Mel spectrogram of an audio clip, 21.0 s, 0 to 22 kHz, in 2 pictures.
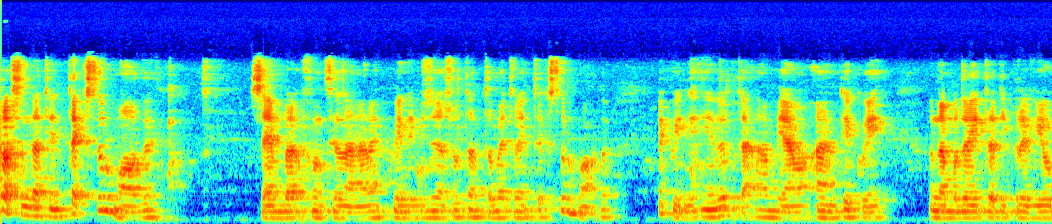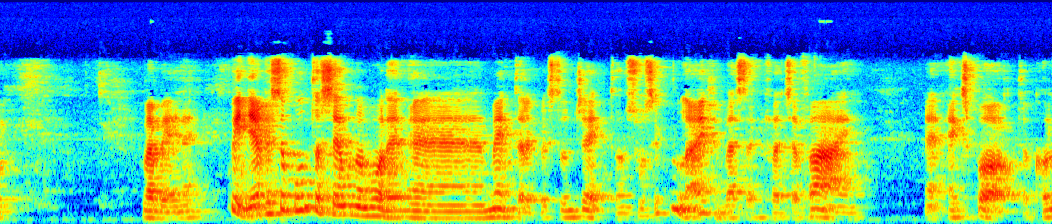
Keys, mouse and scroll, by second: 1.6-3.5 middle drag, 5.8-6.8 scroll up 1, 6.8-8.7 middle drag, 13.9-17.4 middle drag, 18.5-20.3 drag.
